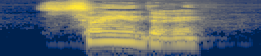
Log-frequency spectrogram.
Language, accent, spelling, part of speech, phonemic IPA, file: French, Canada, ceindrais, verb, /sɛ̃.dʁɛ/, LL-Q150 (fra)-ceindrais.wav
- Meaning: first/second-person singular conditional of ceindre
